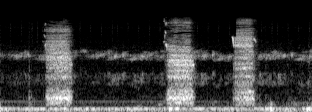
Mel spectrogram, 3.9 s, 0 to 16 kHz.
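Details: Eldest barn owlet in a nest box on the evening of 15 April 2023, 8:09 pm, claiming a rodent just delivered by its father: three harsh, broadband hissing screeches, each about a third of a second, over a steady electrical hum.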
